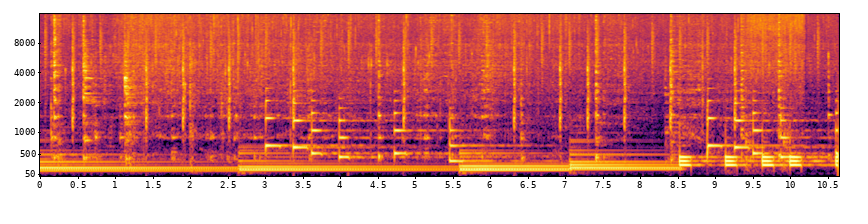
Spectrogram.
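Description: Minced aromatics sizzling in hot oil in a stainless steel pot, stirred with a metal spoon that clicks and scrapes against the pot. Background music with sustained chords plays over it, the low chords giving way to repeated higher notes near the end.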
